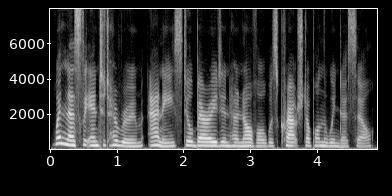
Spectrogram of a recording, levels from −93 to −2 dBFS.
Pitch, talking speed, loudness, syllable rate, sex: 210 Hz, 220 wpm, -18 LUFS, 5.4 syllables/s, female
